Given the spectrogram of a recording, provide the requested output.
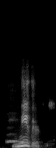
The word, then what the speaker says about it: neither: and neither in this we going to have two pronunciation it doesn't matter if that is American English or British English I have listen in both of them person either and either Nether nether neither okay then I will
